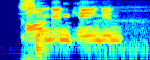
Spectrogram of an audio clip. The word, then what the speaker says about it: Kangen: So this is, forgive me if I say it wrong, is Kangen water, correct? – Yes. Kangen.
